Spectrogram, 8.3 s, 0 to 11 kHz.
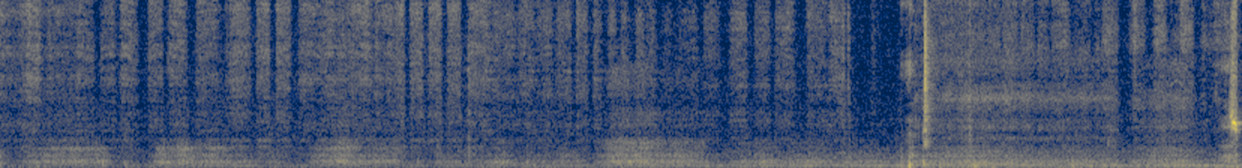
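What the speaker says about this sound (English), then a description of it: "I'll get an alcohol wipe and take all the residue of the dried up thermal" An alcohol wipe rubs dried thermal paste residue off the circuit board of a faulty Xbox 360 Slim, giving a steady, soft, close scrubbing with brief pauses and a couple of sharper scrapes near the end; no one speaks.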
